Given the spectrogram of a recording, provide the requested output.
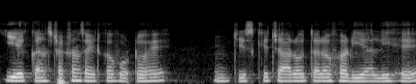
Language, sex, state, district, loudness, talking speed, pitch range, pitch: Hindi, male, Maharashtra, Washim, -17 LUFS, 160 wpm, 155-170 Hz, 160 Hz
